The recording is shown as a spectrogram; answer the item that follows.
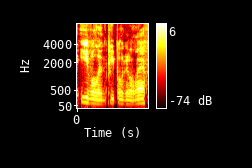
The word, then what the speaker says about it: Evelyn: because her name is spelled Evelyn but it's pronounce evilin and uh I always feel like if I say evilin people are going to laugh at me and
